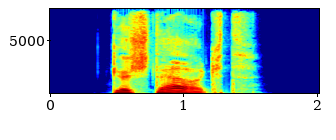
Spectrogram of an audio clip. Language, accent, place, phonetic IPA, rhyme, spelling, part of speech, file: German, Germany, Berlin, [ɡəˈʃtɛʁkt], -ɛʁkt, gestärkt, adjective / verb, De-gestärkt.ogg
- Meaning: past participle of stärken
